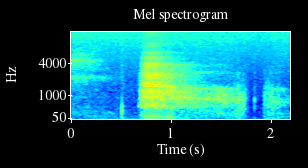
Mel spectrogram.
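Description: A single deep breath during a vinyasa yoga session: a short intake, then a long, breathy exhale lasting about a second, close and clear, with no talking.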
